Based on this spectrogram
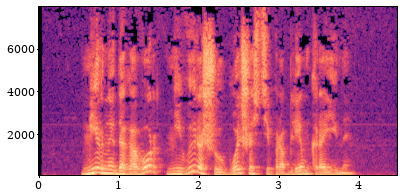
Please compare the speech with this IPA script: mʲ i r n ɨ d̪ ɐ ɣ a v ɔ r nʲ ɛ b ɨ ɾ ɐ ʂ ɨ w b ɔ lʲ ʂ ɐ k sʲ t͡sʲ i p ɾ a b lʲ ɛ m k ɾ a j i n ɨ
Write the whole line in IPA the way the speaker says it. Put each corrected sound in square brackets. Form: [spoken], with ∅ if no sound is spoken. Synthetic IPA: mʲ i r n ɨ d̪ ɐ ɣ a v ɔ r nʲ ɛ [v] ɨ ɾ ɐ ʂ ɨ w b ɔ lʲ ʂ ɐ [∅] sʲ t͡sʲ i p ɾ a b lʲ ɛ m k ɾ a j i n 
